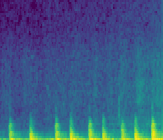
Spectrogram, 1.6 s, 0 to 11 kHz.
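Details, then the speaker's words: 1994 Honda Civic EG with manual steering, after a steering rack adjustment, wheel turned with the car on the ground: faint dull clunks, four to five a second, seemingly from the dash. Owner suspects the steering U-joint; not confirmed. "I'm thinking maybe is my steering U joint you guys can let me know in the comments below but you hear that clunk it kind of sounds like it's in the dash where my steering U joint is it's very faint"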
